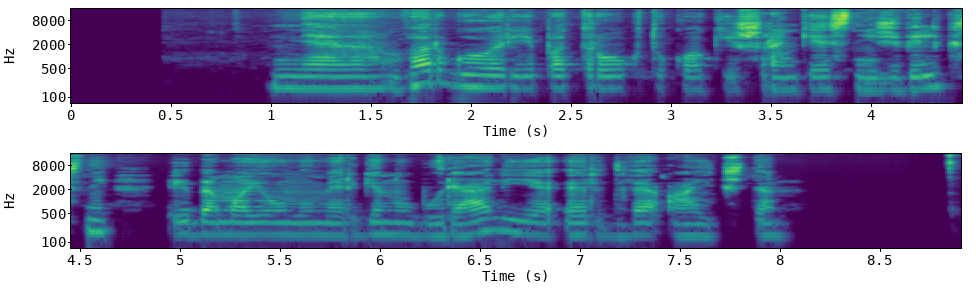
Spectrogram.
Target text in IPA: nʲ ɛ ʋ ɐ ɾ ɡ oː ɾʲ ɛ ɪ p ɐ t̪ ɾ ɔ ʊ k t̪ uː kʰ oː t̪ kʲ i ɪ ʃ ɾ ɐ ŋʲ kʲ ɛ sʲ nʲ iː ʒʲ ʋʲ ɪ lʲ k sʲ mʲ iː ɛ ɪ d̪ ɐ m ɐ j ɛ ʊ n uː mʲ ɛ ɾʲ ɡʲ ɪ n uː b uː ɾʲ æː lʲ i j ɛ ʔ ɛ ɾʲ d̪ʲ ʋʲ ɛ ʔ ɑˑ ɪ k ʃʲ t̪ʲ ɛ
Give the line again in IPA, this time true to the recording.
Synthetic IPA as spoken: nʲ ɛ ʋ ɐ ɾ ɡ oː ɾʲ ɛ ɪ p ɐ t̪ ɾ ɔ ʊ k t̪ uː k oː kʲ i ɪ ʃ ɾ ɐ ŋʲ kʲ ɛ sʲ nʲ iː ʒʲ ʋʲ ɪ lʲ k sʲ nʲ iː ɛ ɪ d̪ ɐ m ɐ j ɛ ʊ n uː mʲ ɛ ɾʲ ɡʲ ɪ n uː b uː ɾʲ æː lʲ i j ɛ ʔ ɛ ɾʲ d̪ʲ ʋʲ ɛ ʔ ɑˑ ɪ k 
